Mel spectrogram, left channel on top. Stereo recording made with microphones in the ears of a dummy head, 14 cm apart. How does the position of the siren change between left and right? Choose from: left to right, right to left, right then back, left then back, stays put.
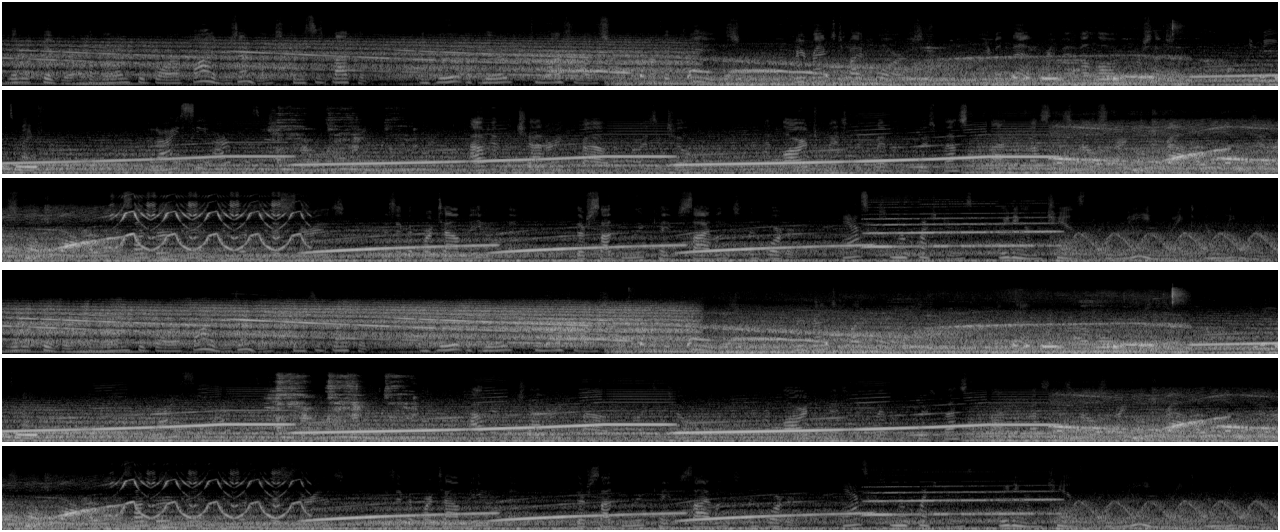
right to left.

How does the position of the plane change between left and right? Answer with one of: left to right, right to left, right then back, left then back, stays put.
right to left.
